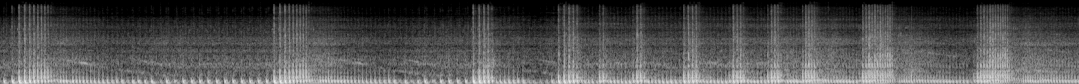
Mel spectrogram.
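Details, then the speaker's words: Honda Beat FI scooter that stumbled at low and high revs, after a new fuel pump reaching 43 psi. Crisp throttle blips rising and falling cleanly from idle with no bogging. Normal revving. "Oke, motor sudah responsif kembali."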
